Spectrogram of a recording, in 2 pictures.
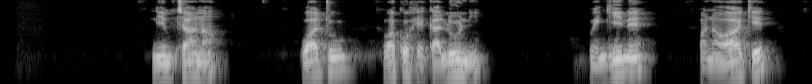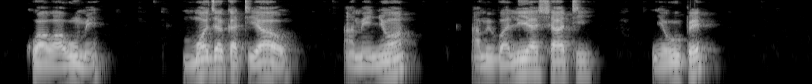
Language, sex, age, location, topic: Swahili, male, 18-24, Mombasa, government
